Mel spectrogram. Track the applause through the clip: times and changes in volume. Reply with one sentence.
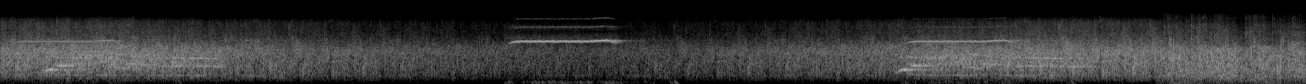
You can hear the applause from 0.0 to 13.0 s, getting quieter then louder.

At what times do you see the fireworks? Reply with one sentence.
The fireworks can't be heard in this clip.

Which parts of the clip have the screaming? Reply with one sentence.
The screaming can be heard from 0.4 to 2.4 s and from 8.9 to 10.8 s.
